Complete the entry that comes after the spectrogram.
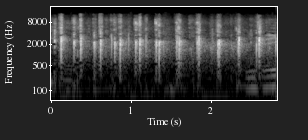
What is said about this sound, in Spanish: No sé si estaba en la guía eso. No, no estaba en la guía. Aplauso improvisado.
